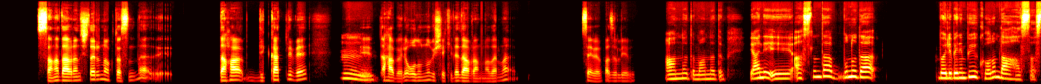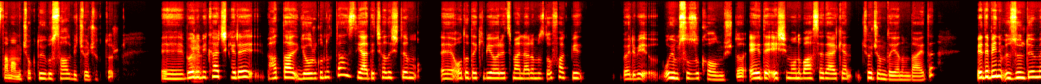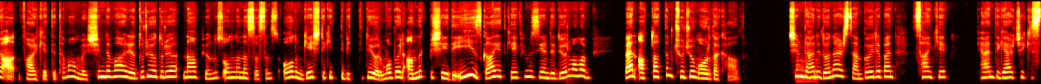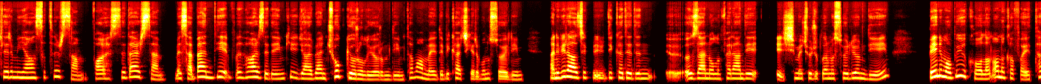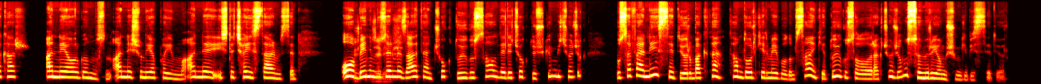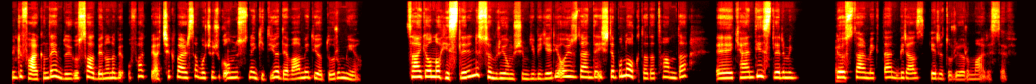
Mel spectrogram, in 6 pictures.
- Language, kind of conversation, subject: Turkish, advice, İş veya stres nedeniyle ilişkiye yeterince vakit ayıramadığınız bir durumu anlatır mısınız?
- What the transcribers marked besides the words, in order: other background noise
